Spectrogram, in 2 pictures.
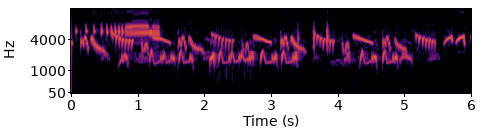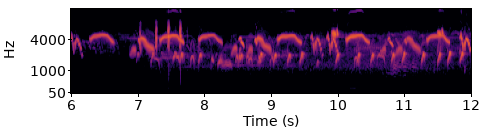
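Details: Lesser grey shrike filmed hunting in Azerbaijan delivering a long, continuous scratchy warble, mixing rattles, whistled upslurs and chirps with few pauses.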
